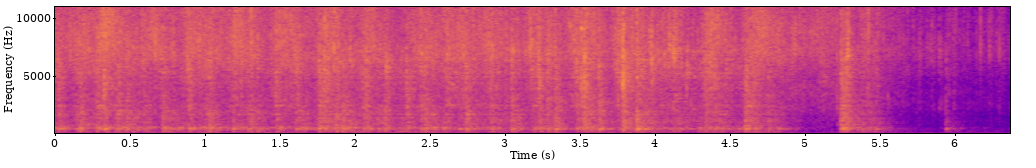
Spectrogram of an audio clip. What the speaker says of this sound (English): That's what they call flambe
